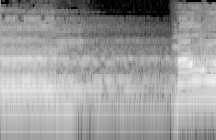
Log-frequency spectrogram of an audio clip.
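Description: A male reciter chanting the Quran in melodic tajweed style, holding one long steady note that fades out, then beginning a new phrase with a rising glide near the end.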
